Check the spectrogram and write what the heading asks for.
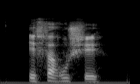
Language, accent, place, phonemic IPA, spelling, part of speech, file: French, France, Lyon, /e.fa.ʁu.ʃe/, effaroucher, verb, LL-Q150 (fra)-effaroucher.wav
- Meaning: 1. to scare off, frighten away (an animal) 2. to frighten, alarm (someone) 3. to shock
